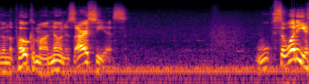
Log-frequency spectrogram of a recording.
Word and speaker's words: Arceus: Also, I do know that the official pronunciation is Arceus, but I consider that a retcon. It was definitely supposed to be Arceus until they realized that Arce is kind of a rude word.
